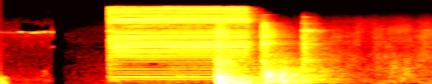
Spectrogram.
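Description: Sound effects opening a documentary trailer: a steady electric buzz for about a second, cut off by a deep boom that rings out and fades.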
